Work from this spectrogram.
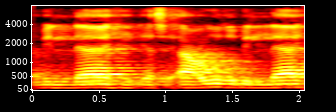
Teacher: باللہ میں لام اسم جلالہ زیر کی وجہ سے باریک پڑھا جائے گا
